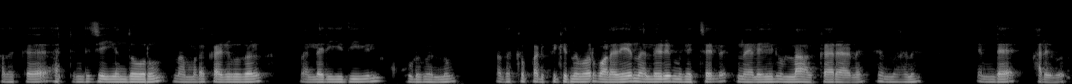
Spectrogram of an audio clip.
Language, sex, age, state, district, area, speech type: Malayalam, male, 18-30, Kerala, Thrissur, urban, spontaneous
